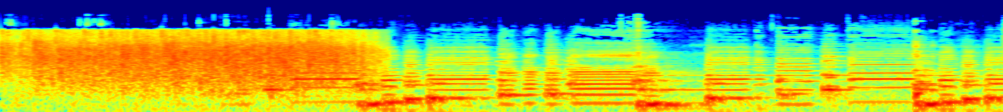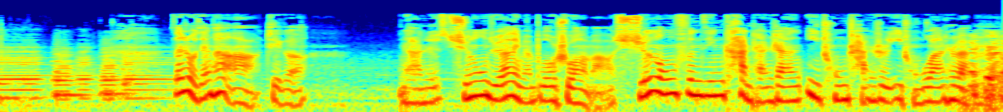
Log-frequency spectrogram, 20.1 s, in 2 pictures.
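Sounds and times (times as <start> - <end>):
applause: 0.0 - 3.9
bright bouncy tonal melody: 2.7 - 11.8
speech: 12.0 - 13.2, 14.0 - 20.0
laughter: 19.6 - 20.0.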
